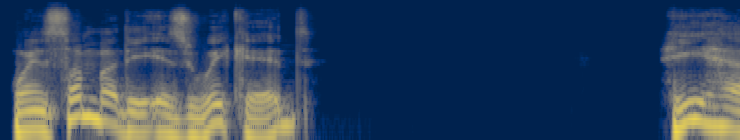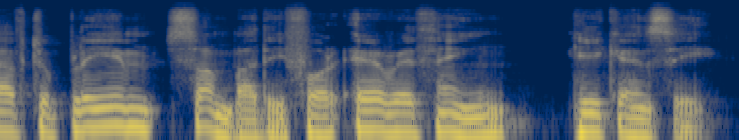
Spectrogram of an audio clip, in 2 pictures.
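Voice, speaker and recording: A man's voice: medium pitch, lively intonation, unhurried, creaky, dark tone. A man hosting a livestream, giving mocking, sarcastic commentary and repeating phrases for emphasis. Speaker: livestream host.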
